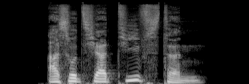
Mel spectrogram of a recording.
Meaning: 1. superlative degree of assoziativ 2. inflection of assoziativ: strong genitive masculine/neuter singular superlative degree
- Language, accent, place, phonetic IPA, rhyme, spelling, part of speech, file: German, Germany, Berlin, [asot͡si̯aˈtiːfstn̩], -iːfstn̩, assoziativsten, adjective, De-assoziativsten.ogg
